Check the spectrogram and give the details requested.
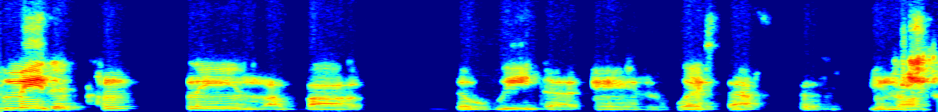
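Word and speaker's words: Ouidah: I think it's XWEIDA, and I think it's pronounced Ouida.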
